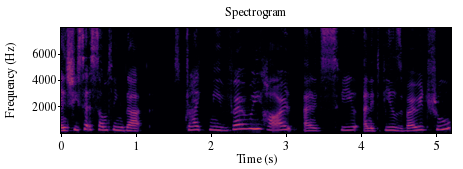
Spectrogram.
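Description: A woman's high-pitched voice with lively intonation, dry and close with no echo. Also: moderate pace. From Sudan. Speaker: doctor and public health professional. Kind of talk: interview. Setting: studio. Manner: halting.

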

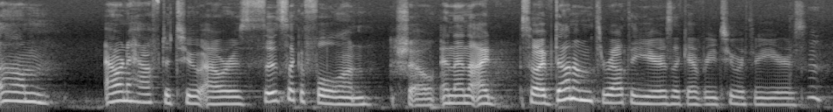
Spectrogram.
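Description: A woman with an American accent speaks in an unremarkable speaking voice at medium pitch, moving at a moderate pace with lively intonation. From Carson, California. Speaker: pianist and accompanist. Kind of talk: casual podcast interview.

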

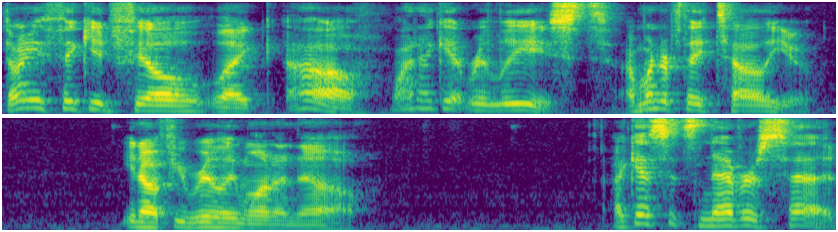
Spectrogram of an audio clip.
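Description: Speaking at a moderate pace with long, frequent pauses, a man with an American accent uses a fairly high pitch, very wide pitch swings and vocal fry. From US, western Pennsylvania. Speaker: podcast host and performer. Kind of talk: casual chat. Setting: home studio.

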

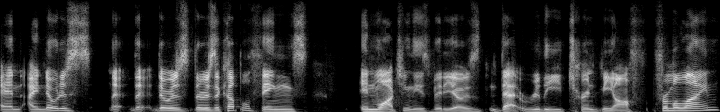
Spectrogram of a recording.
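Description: The speaker has a Canadian accent, ordinary pitch variation and a moderate pace. The sound is dry and close with no echo, against a quiet background. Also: man, fairly high pitch for a man. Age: 20s. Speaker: parkour athlete and actor. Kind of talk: casual chat. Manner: halting, many repeated words.

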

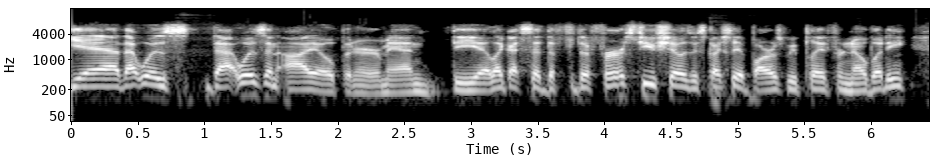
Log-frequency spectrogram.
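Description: Using a normal speaking voice with an American accent, a man talks at a fairly quick pace and medium pitch with ordinary pitch variation, very even loudness and hardly any pauses. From South Florida. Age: 40s. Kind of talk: casual interview.

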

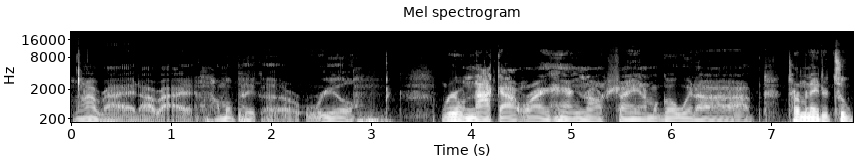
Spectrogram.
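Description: A man with an unremarkable speaking voice, fairly low pitch, ordinary pitch variation and a moderate pace. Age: 30s. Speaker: podcast co-host. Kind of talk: casual chat.

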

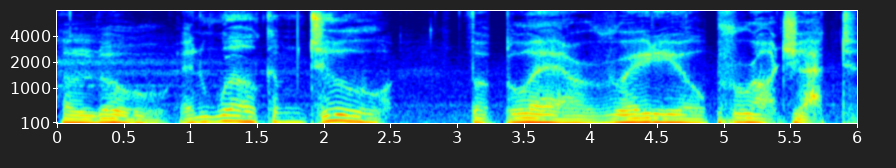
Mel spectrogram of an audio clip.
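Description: A man's put-on character voice, fairly low in pitch and at a very slow pace. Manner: silly, spooky.

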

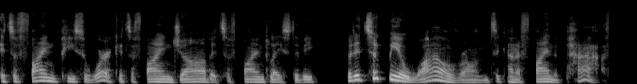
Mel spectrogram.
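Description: Somewhat breathy man with a Dublin accent, medium pitch, lively intonation and moderate pace, captured in a dry, close sound with no echo. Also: hardly any pauses. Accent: Dublin Irish. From Ireland, Dublin. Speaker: ministry director. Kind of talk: interview.

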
